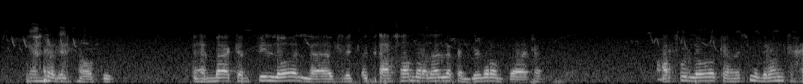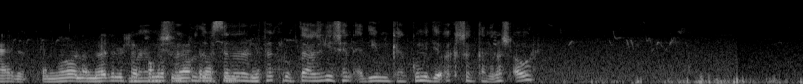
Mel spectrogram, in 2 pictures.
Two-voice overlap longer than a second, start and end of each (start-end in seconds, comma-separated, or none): 9.3-10.6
